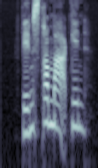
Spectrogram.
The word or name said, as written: venstremargin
